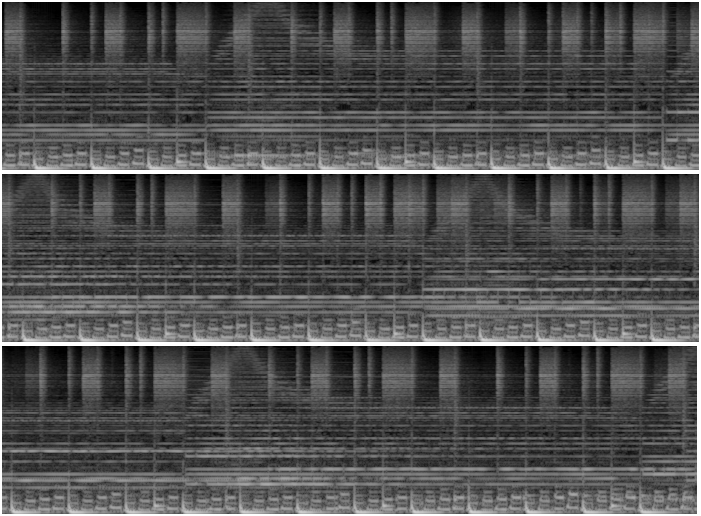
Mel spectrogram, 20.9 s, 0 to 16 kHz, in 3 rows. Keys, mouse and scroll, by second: 3.5 Return, 14.1 [, 15.5-17.2 typing.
